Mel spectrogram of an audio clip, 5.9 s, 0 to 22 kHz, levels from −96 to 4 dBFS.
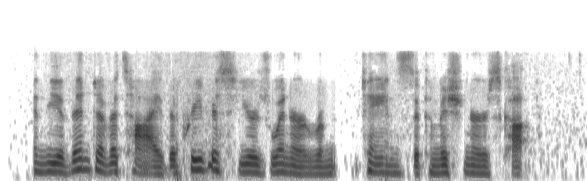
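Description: Overdone noise removal runs through the whole speech clip. Frequency bands near the noise floor are cut away, leaving the voice over twinkling near-silence. At 1.75 to 1.82 s and 3.81 to 3.90 s comes VoIP packet loss concealed by the speech codec. The decoder extrapolates a fading buzzy tone or coloured noise, which fits one and then two lost 20 ms frames, and the voice stays weak briefly afterwards. The Speex coding itself adds little audible damage.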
